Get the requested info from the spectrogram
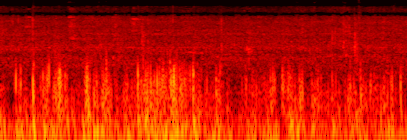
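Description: Wind buffeting the microphone of a hand-held camera carried while walking, a constant low rumble broken by frequent irregular rustles and knocks from handling.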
